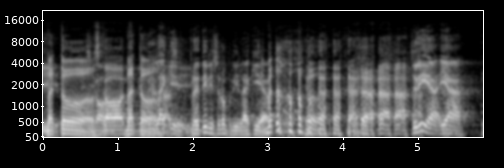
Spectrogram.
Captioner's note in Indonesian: tertawa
